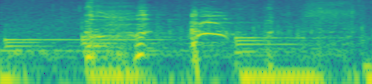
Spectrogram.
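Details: Cough.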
